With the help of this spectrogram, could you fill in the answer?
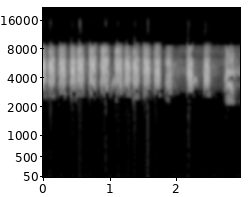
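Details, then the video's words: A budgerigar gives quick, scratchy high chirps, about five or six a second, ending in a brighter, more tonal squawk. "SUARA BURUNG PARKIT"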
